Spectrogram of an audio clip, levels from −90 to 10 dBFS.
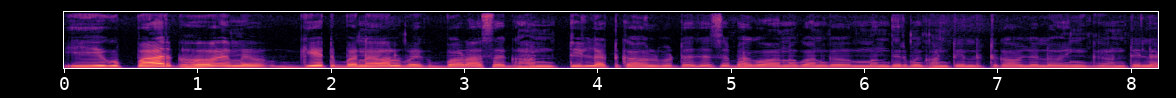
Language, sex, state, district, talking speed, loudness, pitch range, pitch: Bhojpuri, male, Bihar, Muzaffarpur, 205 wpm, -20 LUFS, 150-175 Hz, 160 Hz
